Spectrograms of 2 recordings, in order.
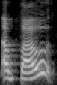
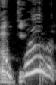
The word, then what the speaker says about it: about: But about, I know how to say it the Canadian way, which is like about. About. Yeah. It's not a boot. It's not a boot. It's like a boat.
